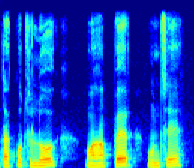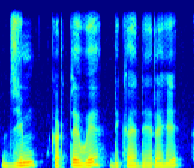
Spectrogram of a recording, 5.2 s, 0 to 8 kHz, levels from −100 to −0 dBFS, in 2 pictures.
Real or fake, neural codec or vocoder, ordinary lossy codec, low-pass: real; none; none; 7.2 kHz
